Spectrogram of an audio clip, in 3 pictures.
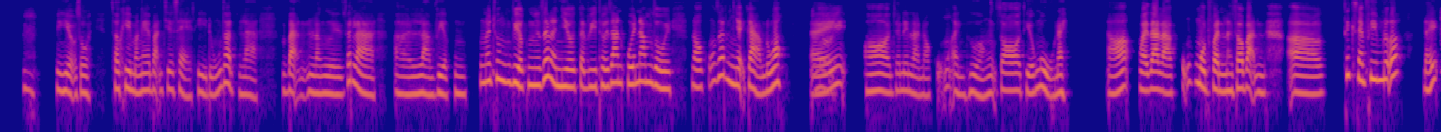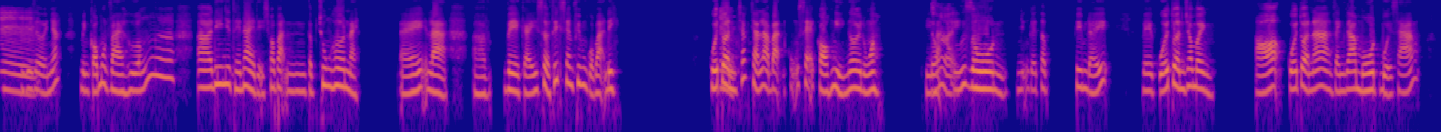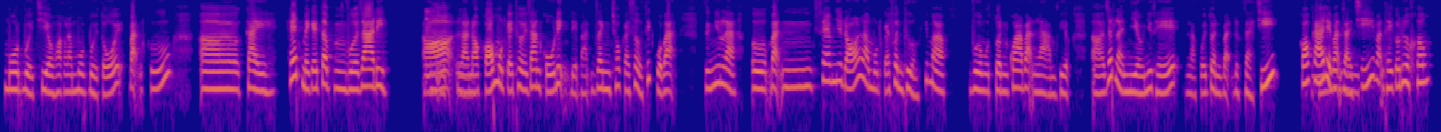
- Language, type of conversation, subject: Vietnamese, advice, Làm thế nào để giảm tình trạng mất tập trung do thiếu ngủ?
- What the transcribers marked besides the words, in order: tapping; other background noise; laughing while speaking: "Ừm"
